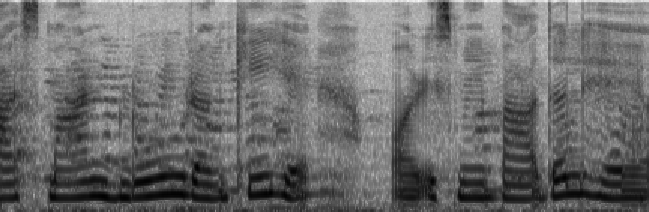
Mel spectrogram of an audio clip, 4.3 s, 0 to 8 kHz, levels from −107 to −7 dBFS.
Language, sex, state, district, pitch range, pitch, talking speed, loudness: Hindi, female, Jharkhand, Palamu, 205-245 Hz, 215 Hz, 125 wpm, -14 LUFS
